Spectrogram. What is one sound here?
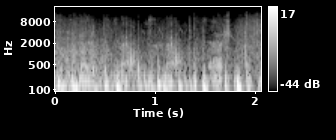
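Grass rustles as a horse pushes through it.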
